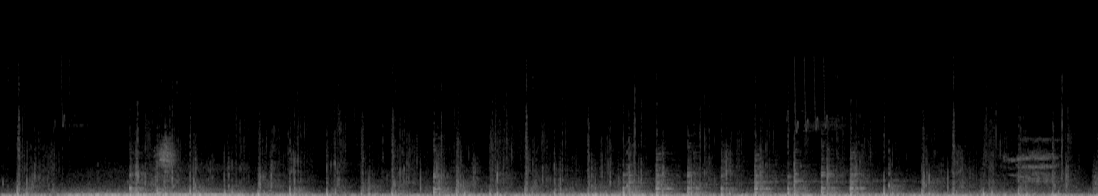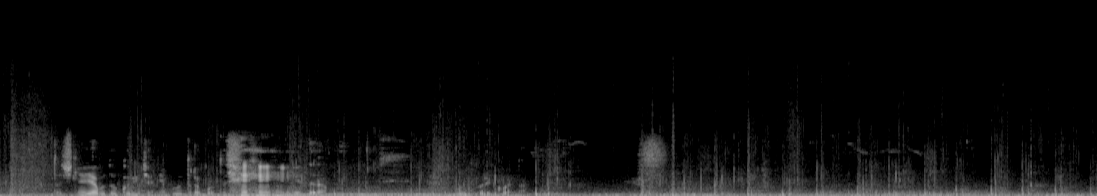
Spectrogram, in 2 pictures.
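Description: Footsteps crunch on gravel at a steady walking pace.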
